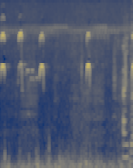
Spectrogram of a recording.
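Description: Waterbirds calling: short, high calls repeated quickly several times in the first second and once more a little later, over a steady low rumble. A voice comes in near the end.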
